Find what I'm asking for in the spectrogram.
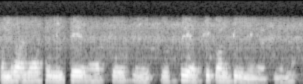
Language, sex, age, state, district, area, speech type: Hindi, male, 45-60, Uttar Pradesh, Sitapur, rural, conversation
